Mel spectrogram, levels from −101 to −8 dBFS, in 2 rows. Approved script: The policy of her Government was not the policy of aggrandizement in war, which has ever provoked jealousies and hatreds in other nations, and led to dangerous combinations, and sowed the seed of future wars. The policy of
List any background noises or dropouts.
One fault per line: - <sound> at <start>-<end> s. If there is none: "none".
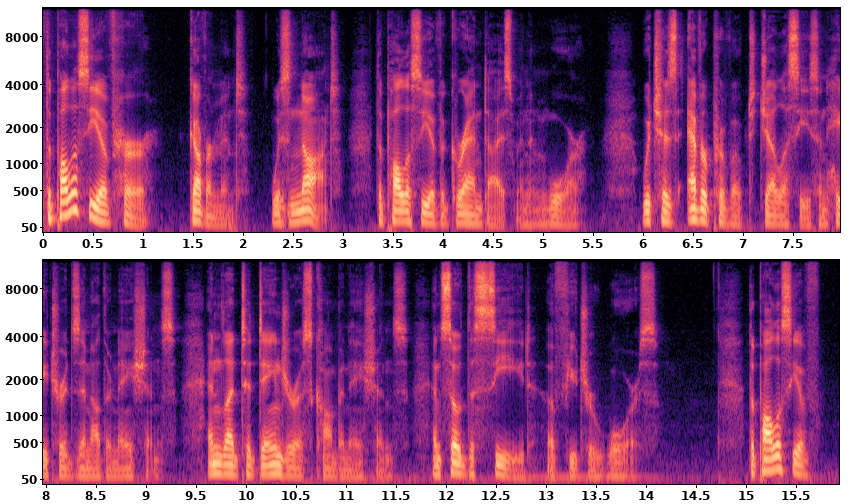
none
